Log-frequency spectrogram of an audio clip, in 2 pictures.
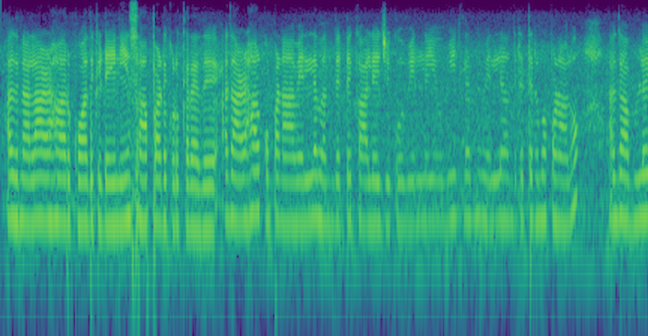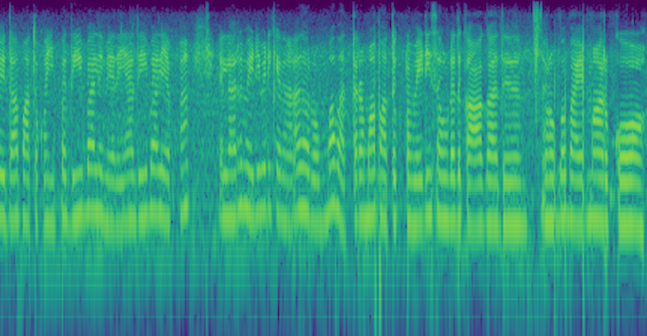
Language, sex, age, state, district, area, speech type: Tamil, female, 18-30, Tamil Nadu, Nagapattinam, rural, spontaneous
